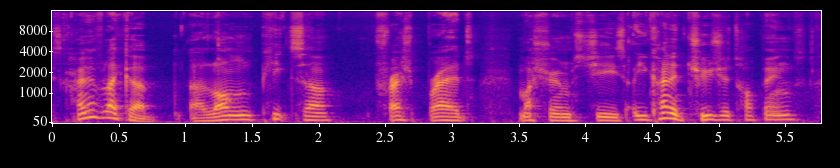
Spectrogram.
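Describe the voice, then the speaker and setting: On a very clean recording with a silent background, a man with an English accent swings very widely in pitch. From UK. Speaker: travel vlogger. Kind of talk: travel vlog narration. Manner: casual, conversational.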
